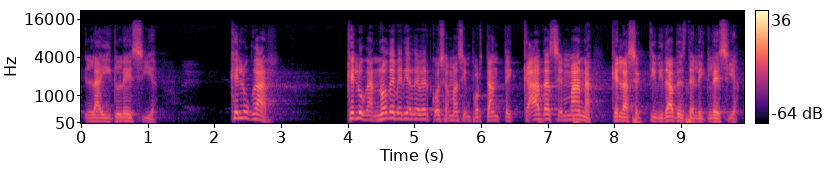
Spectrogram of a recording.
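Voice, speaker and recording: A man's voice: medium pitch, bright, forceful tone, in a large hall. A man preaching a sermon as pastor, with rhetorical questions and emphatic repetition. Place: church hall.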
